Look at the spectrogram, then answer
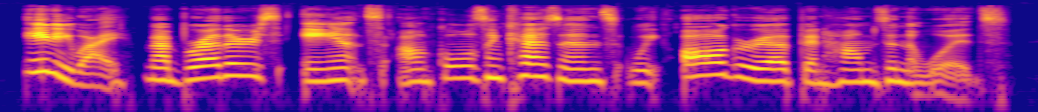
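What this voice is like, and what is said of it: Southern backwoods American accent. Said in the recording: “I'm from the South. You might even be able to tell from my accent that the specific region is backwoods”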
